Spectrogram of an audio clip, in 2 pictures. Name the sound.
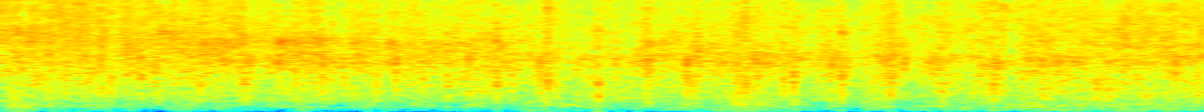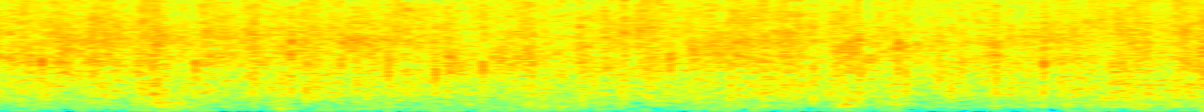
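warm audience applause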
